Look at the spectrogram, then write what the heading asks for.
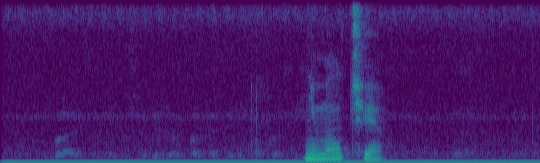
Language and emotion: Russian, neutral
